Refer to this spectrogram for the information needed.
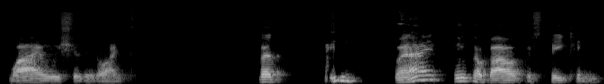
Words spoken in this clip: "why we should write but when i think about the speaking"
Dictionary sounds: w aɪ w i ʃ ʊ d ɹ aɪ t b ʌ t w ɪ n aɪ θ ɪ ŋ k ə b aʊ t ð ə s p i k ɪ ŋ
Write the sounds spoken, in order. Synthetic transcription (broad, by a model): w aɪ w i ʃ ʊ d l aɪ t b ʌ t w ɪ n aɪ θ ɪ ŋ k ə b aʊ t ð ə s p i k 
